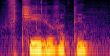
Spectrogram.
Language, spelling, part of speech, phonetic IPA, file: Ukrainian, втілювати, verb, [ˈʍtʲilʲʊʋɐte], Uk-втілювати.ogg
- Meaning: to embody, to incarnate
